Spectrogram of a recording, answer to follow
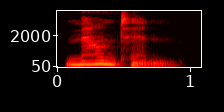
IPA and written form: ˈmaʊntɪn (MOUNTAIN)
